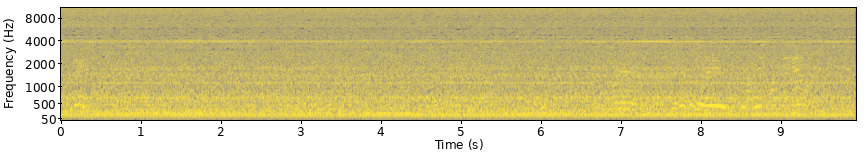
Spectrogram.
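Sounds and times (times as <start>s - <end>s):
ventilation hum: 0.0s - 9.9s
faint high whine: 5.9s - 9.9s.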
